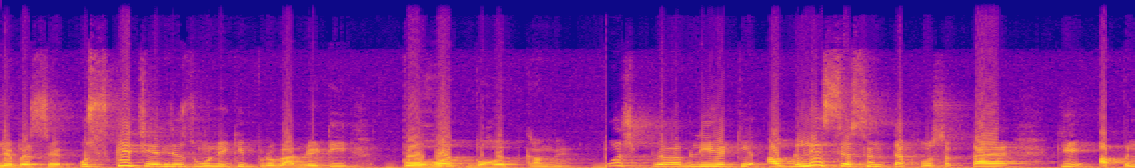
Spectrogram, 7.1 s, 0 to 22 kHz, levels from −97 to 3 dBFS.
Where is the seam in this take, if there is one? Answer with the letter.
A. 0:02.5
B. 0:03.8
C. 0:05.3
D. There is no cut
B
